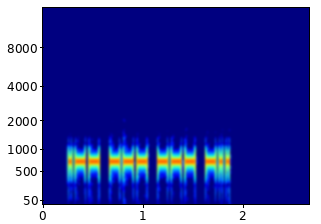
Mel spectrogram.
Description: Morse code, heard as a keyed tone, about 36 wpm, 700 Hz. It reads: WOOD
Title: Four Letter Words - 35wpm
